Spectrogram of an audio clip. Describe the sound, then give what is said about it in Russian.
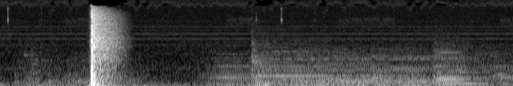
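A single sharp, loud slap cracks out and dies away fast, followed by a faint sustained tonal ringing in the background. No one speaks. “Одно неверное движение — удар.”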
